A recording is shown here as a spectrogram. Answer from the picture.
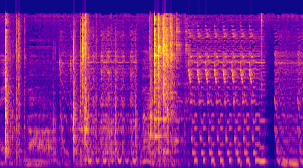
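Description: Pinball machine in play: sharp clicks and knocks, then a rapid run of repeated electronic beeps, about six a second, for a second and a half near the end, stopping abruptly.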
